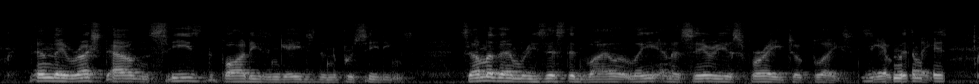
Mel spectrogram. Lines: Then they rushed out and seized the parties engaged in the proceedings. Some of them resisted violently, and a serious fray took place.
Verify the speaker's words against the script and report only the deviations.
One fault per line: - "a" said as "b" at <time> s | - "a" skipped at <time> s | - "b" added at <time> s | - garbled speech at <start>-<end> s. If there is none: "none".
- garbled speech at 8.6-9.5 s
